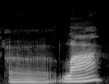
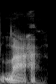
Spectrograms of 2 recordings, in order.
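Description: First: The syllable is said with a high rising tone. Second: The syllable is said with a low constricted tone. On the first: It means to leave. "with a high rising tone" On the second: It means strange. "with a low constricted tone"

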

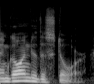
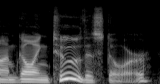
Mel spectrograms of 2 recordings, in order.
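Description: First: The preposition 'to' is said without emphasis. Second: The preposition 'to' carries strong emphasis. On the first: The speaker calls it right. "They say" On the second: The speaker calls it wrong. "they put emphasis on a preposition where it shouldn't be"

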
